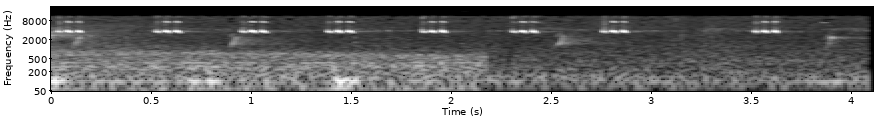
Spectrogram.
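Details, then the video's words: At night, crickets sing amid soft wind: evenly spaced short pulsed chirps about every half second, clear above a low rumble that quietens partway through. "Crickets & Soft Wind"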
